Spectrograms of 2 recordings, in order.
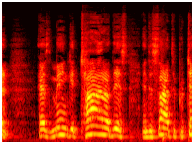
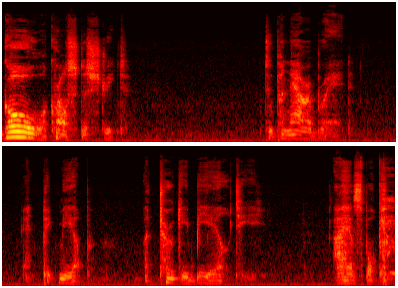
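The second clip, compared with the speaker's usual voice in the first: whispered Jesus voice; 9 semitones lower, 8 dB quieter than usual. Pretend. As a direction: whisper the order like a serene messiah. Jesus ordering a sandwich.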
